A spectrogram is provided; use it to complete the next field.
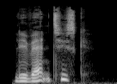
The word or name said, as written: levantisk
